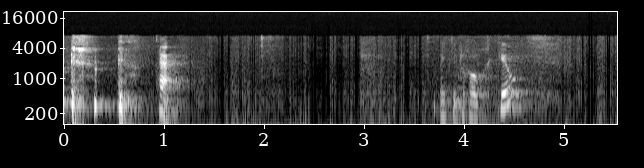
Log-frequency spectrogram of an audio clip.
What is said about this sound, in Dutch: Sorry, ik ga even hoesten.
